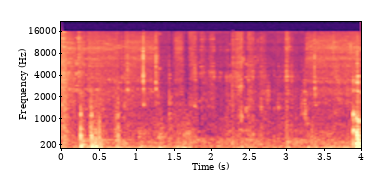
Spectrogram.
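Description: Canon PIXMA iP3000 printhead carriage moving to its centre position after the lid is opened. It gives a few faint clicks and light rubbing in the first half second, then faint scattered ticks.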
